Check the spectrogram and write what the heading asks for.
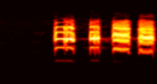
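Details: Francolin of grassy open woodland voicing a short series of cackling notes: four loud, harsh, rasping high notes in quick succession, the last two longer and steadier, on a quiet background.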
